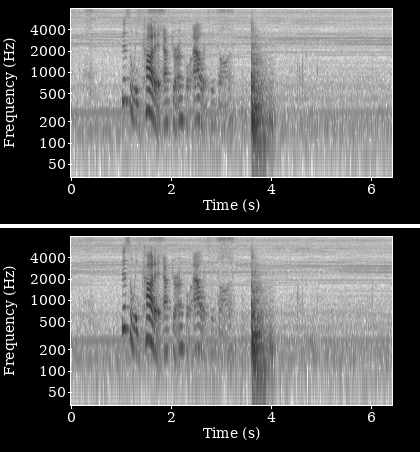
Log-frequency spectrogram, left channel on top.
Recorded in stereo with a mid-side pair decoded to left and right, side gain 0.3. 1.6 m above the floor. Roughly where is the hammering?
Ahead left.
